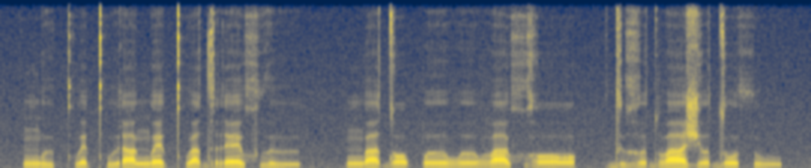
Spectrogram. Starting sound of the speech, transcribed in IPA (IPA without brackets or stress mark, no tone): ŋʷ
